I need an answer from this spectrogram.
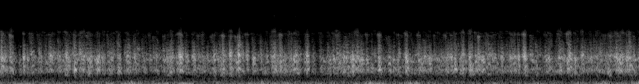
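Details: Many wood frogs chorusing at a busy spring breeding pond, their rapid, rough, duck-like clucks piling into one unbroken rattling wall of sound with no pauses.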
